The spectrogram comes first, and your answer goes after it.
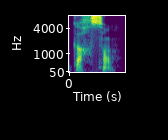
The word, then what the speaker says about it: garçon: Then you've got that little tail on the C, the série. That just turns a hard C into a soft S sound. Easy, like in garçon.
